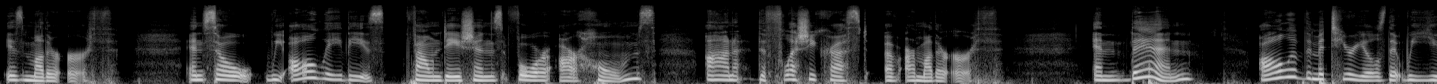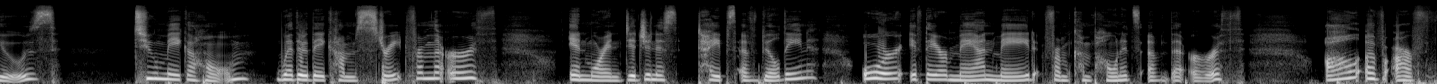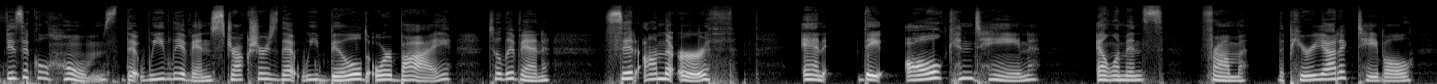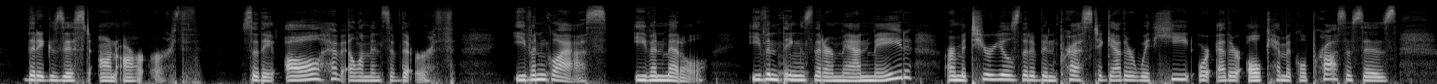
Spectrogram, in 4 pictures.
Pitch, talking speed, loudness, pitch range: 200 Hz, 130 wpm, -17 LUFS, 180-230 Hz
